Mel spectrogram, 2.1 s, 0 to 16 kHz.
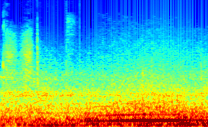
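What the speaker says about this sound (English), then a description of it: "the exhaust will start screaming and burbling and burping and grunting" A 2018 Porsche 911 Targa engine rumbles and burbles steadily, with a low droning exhaust tone swelling slightly louder toward the end.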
